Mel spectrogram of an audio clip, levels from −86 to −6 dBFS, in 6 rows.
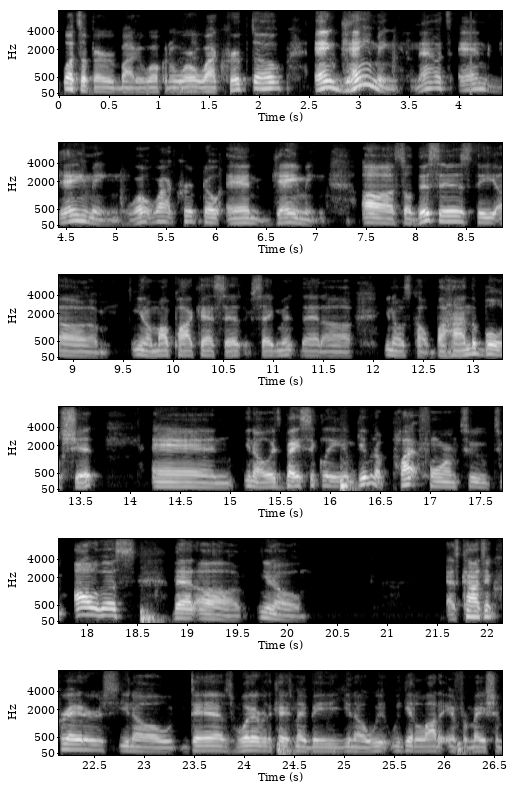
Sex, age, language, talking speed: male, 30-49, English, 165 wpm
